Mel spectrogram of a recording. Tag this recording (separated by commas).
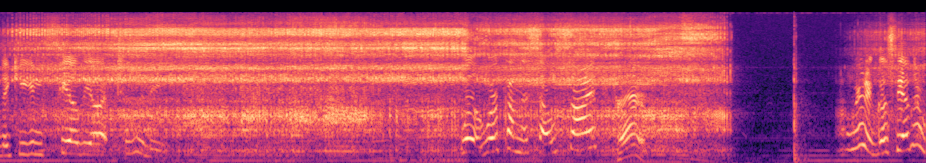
Speech, inside a small room, Drill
